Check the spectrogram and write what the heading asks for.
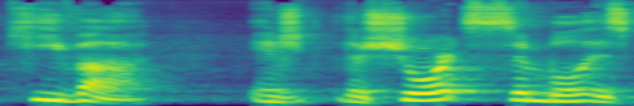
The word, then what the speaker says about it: Keva: Kiva is an abbreviated abbreviated for key value pronounced Kiva in the short symbol is KVA it is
